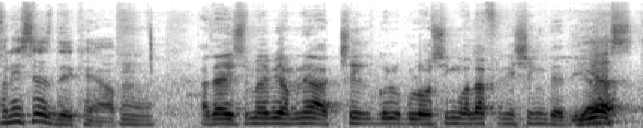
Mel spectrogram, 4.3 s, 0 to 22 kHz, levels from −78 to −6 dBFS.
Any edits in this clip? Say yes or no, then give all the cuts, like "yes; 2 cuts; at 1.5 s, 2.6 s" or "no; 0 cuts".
no; 0 cuts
